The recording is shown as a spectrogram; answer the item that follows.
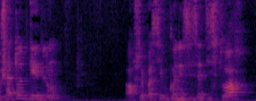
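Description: Her intonation is fairly even and her pitch medium for a woman. Audible room echo surrounds the recording. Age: 20s. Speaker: stage actress and director. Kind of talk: casual chat.

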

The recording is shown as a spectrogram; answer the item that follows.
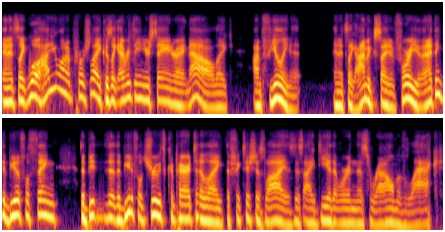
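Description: A man's fairly high voice in an American accent, very fast with lively intonation, over a quiet background. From New York State. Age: 30s. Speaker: podcaster and meditation leader. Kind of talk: casual chat.

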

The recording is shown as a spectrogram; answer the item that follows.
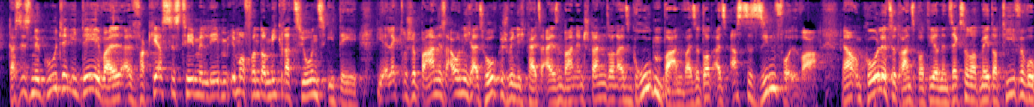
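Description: Against noticeable background noise, a man with a fairly high voice speaks at a fairly quick pace with lively intonation and hardly any pauses. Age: 50s. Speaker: professor of electric transport systems. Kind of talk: interview.

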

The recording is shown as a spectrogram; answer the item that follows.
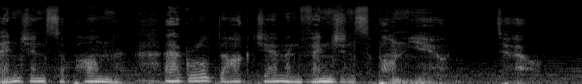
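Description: A man puts on a character voice, his pitch medium and his delivery fairly slow. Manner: venomous, hateful.

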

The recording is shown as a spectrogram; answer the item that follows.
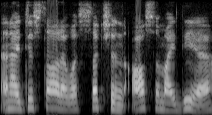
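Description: A woman speaks with a Dutch accent at a fairly low pitch. Her intonation stays fairly even. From Netherlands. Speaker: mobile spray tanning business owner. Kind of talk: interview.

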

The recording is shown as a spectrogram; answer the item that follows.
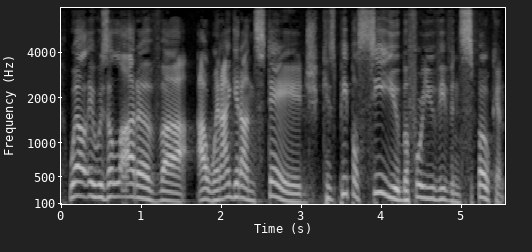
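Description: Recorded very cleanly with a silent background and a dry, close sound with no echo, a man with an American accent speaks at a high pitch and a moderate pace with lively intonation. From Texas, El Paso. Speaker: stand-up comedian. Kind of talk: casual chat.

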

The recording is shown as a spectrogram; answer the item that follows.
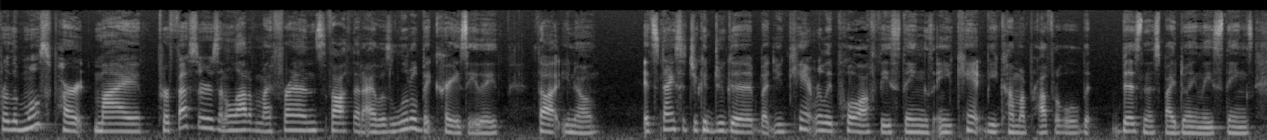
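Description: With an American accent and a plain, everyday voice, a woman speaks fairly quickly at a fairly low pitch, her intonation lively. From Chicago south side. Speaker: bakery owner. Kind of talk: interview.

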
